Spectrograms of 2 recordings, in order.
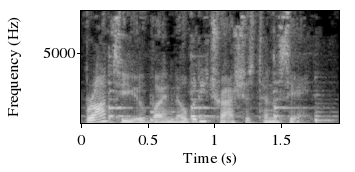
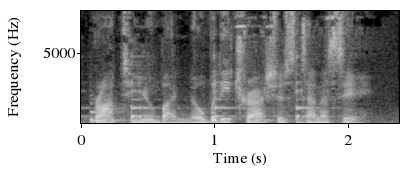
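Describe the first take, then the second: First: The ending is said in a rush. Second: The ending is said at an unhurried pace.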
